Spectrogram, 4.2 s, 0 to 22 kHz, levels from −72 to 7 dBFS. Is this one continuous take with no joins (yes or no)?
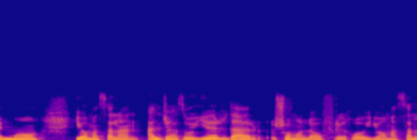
yes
